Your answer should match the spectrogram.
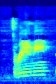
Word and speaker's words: threonine: Threonine, is that how you say that one? – Mm-hmm. Yeah.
